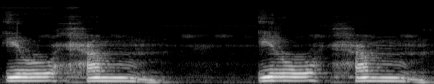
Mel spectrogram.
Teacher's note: یہ حمزہ جو ہے حمزۃ الوصل ہے، اس لیے را کو موٹا کر کے پڑھیں گے، کیونکہ پچھلے حرف سے جب ملا کر پڑھتے ہیں تو حمزہ لکھنے کی صورت میں رہتا ہے اور پڑھنے کی صورت میں اس کو نہیں پڑھا جاتا ہے، اس کو چھوڑ دیا جاتا ہے۔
